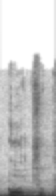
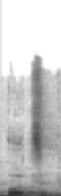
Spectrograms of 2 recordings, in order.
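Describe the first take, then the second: First: The name is pronounced in a Spanish manner. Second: The name is pronounced the plain Russian way.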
